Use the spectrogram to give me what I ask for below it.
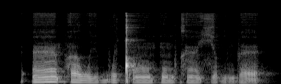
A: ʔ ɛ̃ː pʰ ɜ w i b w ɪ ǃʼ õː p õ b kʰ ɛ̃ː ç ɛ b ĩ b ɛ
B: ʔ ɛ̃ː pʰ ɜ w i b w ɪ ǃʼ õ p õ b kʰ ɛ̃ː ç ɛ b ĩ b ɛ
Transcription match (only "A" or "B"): A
